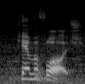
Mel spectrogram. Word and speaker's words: camouflage: have camouflage pants Kevin how do we pronounce camouflage camouflage use the open ass sound like ham and maam cam plus a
